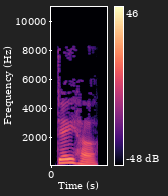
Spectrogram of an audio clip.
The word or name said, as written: daija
